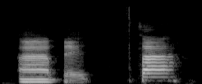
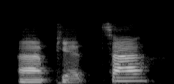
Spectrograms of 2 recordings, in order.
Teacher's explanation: is distinct based on palatalization of the P. So the distinction between apeta versus apieta is like meaningful, and there's like some like lexical distinctions as well.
